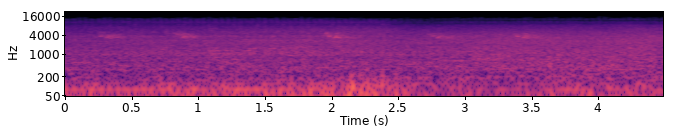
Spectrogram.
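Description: Downtown street traffic noise: a steady low rumble of idling and passing cars.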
